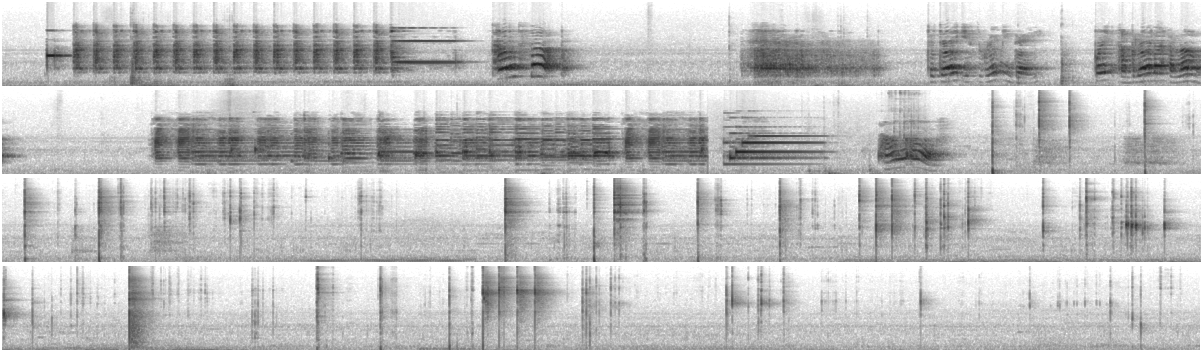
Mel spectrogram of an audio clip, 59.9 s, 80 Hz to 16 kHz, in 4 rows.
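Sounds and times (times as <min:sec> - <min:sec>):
plastic toy pieces clicking: 0:29.8 - 0:34.8, 0:36.3 - 0:42.4, 0:43.0 - 0:52.9, 0:54.0 - 0:59.8.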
